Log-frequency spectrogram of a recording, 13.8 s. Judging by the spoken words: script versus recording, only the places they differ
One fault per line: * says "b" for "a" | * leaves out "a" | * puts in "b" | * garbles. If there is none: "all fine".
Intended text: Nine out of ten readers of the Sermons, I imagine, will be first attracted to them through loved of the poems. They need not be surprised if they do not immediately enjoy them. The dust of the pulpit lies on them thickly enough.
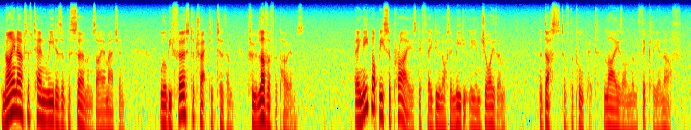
* says "love" for "loved"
